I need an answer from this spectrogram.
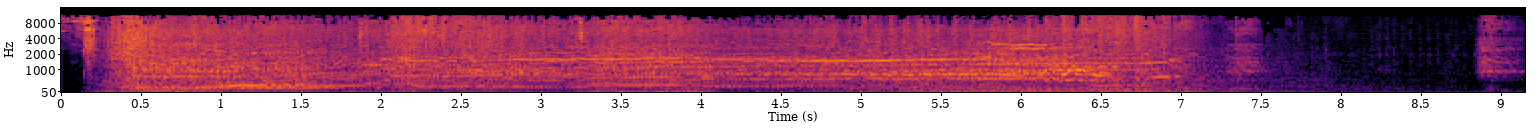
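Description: A car engine starts and revs, climbing through rising surges of pitch into a loud, sustained roar that eases off toward the end.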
